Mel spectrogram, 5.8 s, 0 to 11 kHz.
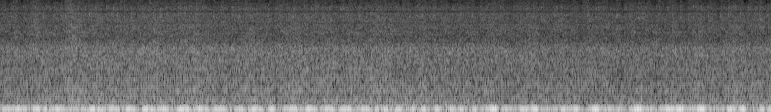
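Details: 1965 Chrysler 300 383 V8 after 17 years sitting in California desert, just revived: low lumpy idle with uneven loping beats and stumbles; smoke from leaked oil burning off, holed radiator; owner suspects timing slightly off.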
